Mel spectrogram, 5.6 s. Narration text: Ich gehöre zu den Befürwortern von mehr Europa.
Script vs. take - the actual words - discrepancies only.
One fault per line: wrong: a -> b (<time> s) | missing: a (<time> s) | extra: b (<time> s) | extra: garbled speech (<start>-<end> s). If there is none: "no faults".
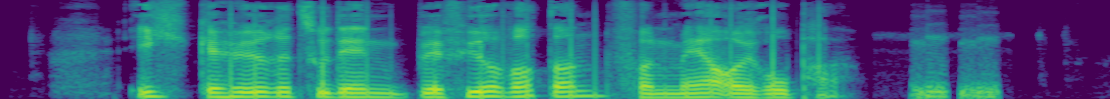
no faults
